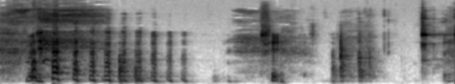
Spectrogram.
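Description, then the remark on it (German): Glasses clink together in a toast, one holding red wine, with a bright ringing tap near the end, amid soft chuckling and rhythmic laughter. “Puh, dann lass uns bitte erst anstoßen.”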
